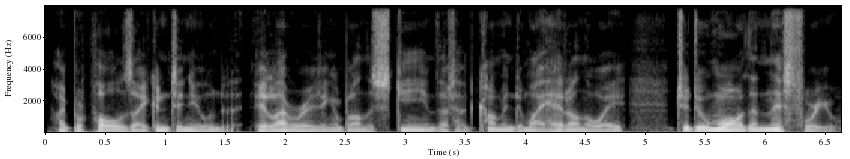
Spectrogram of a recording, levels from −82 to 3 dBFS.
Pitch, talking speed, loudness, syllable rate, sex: 95 Hz, 215 wpm, -18 LUFS, 5.9 syllables/s, male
